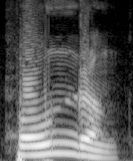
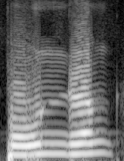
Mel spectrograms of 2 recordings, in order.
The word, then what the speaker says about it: পৌণ্ড্রং: ঠিক আছে, তাহলে পাঁচজন্যং হৃষিকেশ দেবদত্তং ধনঞ্জয় পৌণ্ড্রং, এখানে দন্তান্ন পর্যন্ত আগে উচ্চারণ করলাম পৌন, তারপরে উচ্চারণ করবো ড্রং, তাহলে পৌণ্ড্রং দধ্মৌ, দধ দ আর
